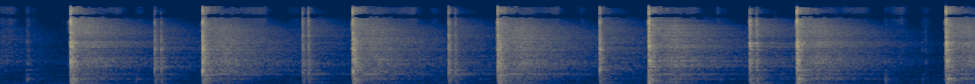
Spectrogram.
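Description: A hammer strikes sheet metal in a steady rhythm, each blow ringing out briefly.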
